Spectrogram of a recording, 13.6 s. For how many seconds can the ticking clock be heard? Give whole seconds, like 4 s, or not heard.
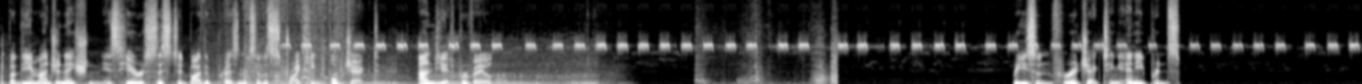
not heard.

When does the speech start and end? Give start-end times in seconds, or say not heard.
0.0-5.0, 10.1-11.8.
